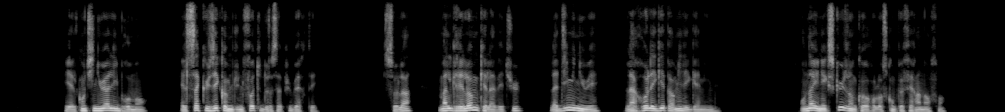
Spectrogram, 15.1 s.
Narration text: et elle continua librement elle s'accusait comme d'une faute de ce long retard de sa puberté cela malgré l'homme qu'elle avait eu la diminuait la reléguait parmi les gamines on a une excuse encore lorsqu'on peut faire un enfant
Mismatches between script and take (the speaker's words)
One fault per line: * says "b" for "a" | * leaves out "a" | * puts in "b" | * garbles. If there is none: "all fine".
* leaves out "ce long retard"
